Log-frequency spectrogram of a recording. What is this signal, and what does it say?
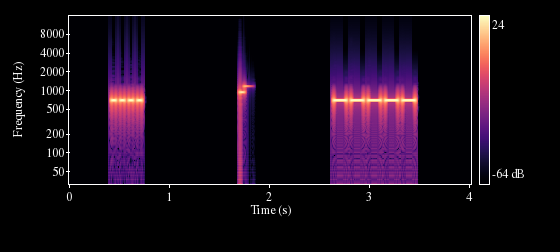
Morse code, heard as a keyed tone, about 27 wpm, 700 Hz. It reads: H 0
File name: Single-Letter-Number-28wpm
